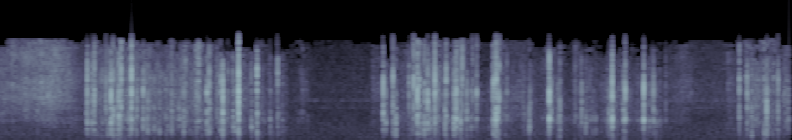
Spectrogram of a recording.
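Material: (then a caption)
Plastic. Fingertips and nails pick and scratch at red and yellow acrylic rhinestones on the clear plastic backing of a plastic rhinestone sticker sheet. Quick, bright crinkly clicks and scratches come in bursts, with a short quiet pause midway, over a faint low hum.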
